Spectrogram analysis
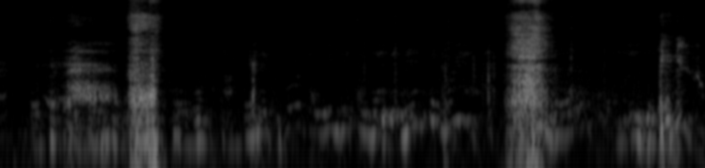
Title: Literally sneezing like crazy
